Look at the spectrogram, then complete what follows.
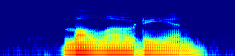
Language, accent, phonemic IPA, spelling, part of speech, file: English, US, /məˈloʊdi.ən/, melodeon, noun, En-us-melodeon.ogg
- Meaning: 1. A type of reed organ with a single keyboard 2. An accordion where the melody-side keyboard is limited to the notes of diatonic scales in a small number of keys 3. A music hall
